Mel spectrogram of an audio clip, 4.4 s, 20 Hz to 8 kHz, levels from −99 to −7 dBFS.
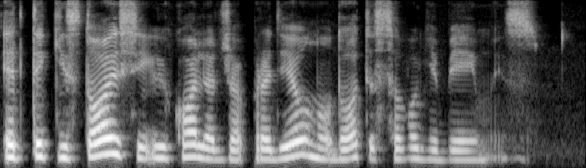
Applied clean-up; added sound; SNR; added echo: none; none; none; none.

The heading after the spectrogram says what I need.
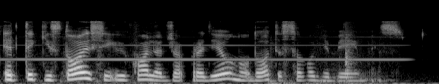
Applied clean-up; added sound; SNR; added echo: none; Zipper (clothing) + Wind instrument, woodwind instrument; 16 dB; none.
